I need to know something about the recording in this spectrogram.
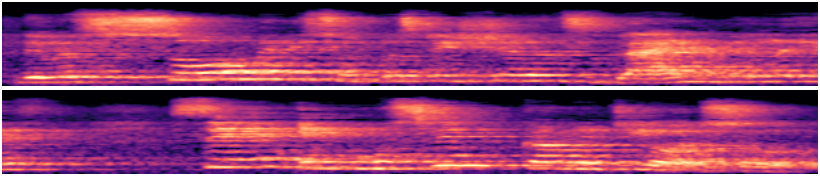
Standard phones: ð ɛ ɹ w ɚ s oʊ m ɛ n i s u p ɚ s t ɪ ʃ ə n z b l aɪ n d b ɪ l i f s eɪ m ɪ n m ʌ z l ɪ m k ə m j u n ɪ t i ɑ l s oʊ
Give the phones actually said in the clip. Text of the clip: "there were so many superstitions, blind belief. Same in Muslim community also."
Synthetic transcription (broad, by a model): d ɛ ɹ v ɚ s oʊ m ɛ n i s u p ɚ s t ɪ ʃ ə n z b l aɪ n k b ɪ l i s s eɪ ɪ n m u s l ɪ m k ə m j u n ɪ t i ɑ l s oʊ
